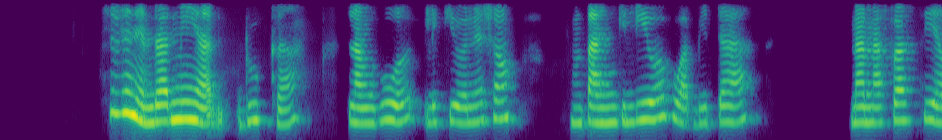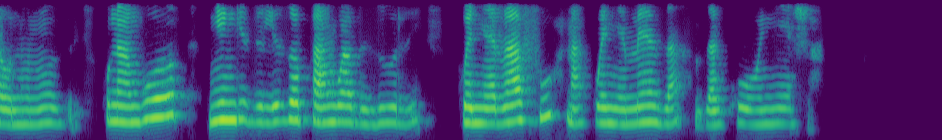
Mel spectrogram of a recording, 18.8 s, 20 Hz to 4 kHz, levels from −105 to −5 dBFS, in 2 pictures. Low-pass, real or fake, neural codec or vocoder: 3.6 kHz; fake; codec, 16 kHz, 2 kbps, X-Codec, WavLM features, trained on Multilingual LibriSpeech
